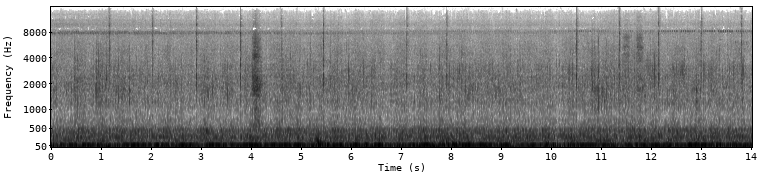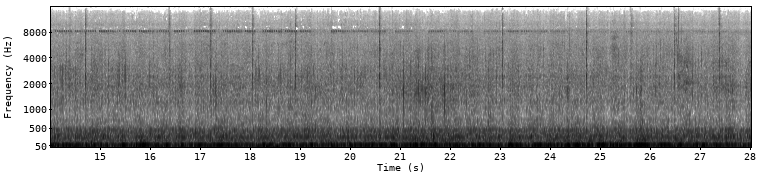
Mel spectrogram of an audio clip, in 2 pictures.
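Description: Steady low rumble of wind buffeting and road vibration on a camera mounted on a moving bike, with faint ticks and rattles here and there.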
